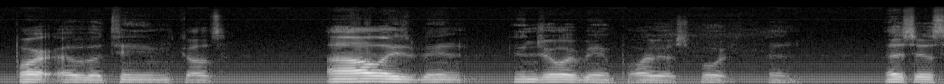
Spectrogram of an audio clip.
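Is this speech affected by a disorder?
Yes: cerebral palsy; lifelong.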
